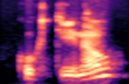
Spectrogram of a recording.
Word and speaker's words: Kukhtinov: E geralmente, essa terminação de letra O e V, vocês trocam por O e dois F. Mas aqui se escreve OF, Kurtinov. Mas nós falamos Kurtinov.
